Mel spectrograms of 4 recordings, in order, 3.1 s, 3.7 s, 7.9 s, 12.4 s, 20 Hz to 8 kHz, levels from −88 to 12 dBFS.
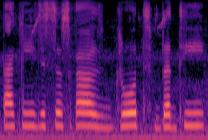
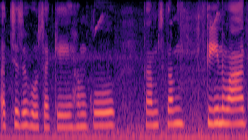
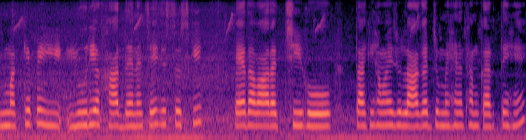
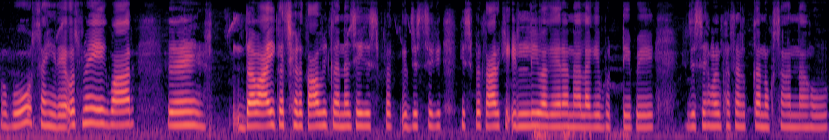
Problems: background sounds at intervals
